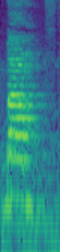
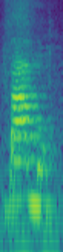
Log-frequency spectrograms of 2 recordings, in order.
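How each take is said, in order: First: The final s is pronounced fully as an s. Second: The final s is relaxed into a breathy h. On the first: "En vez de decir vamos" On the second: "hay una aspiración. O también cuando decimos vamos"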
